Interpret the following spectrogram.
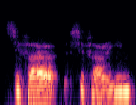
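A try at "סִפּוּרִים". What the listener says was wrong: Well, it's a P, it's Pei, yeah. Oh. Sipurim.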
